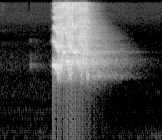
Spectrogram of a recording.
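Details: Senegal parrot at dinner, giving one loud, harsh, noisy squawk lasting under a second that fades out toward the end, with quiet surroundings before and after.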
